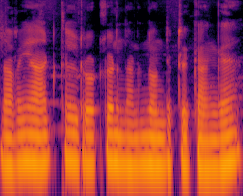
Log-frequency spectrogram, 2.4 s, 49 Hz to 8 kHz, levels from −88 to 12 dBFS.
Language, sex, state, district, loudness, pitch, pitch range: Tamil, male, Tamil Nadu, Kanyakumari, -17 LUFS, 115 Hz, 110-120 Hz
